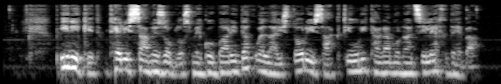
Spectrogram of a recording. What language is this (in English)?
Georgian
